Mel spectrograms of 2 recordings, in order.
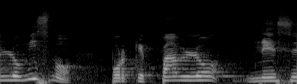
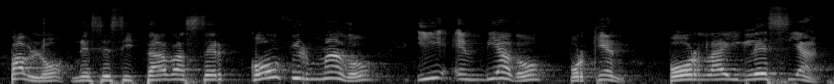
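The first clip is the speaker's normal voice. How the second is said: slow, louder stressed points; emphatic preaching; 4 semitones higher, 5 dB louder, slower than usual. Acted. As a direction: drive the point home. Predicación enfática. (predicación enfática y lenta)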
